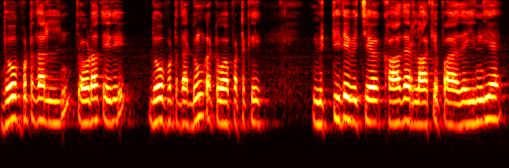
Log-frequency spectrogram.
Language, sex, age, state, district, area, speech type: Punjabi, male, 60+, Punjab, Bathinda, rural, spontaneous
